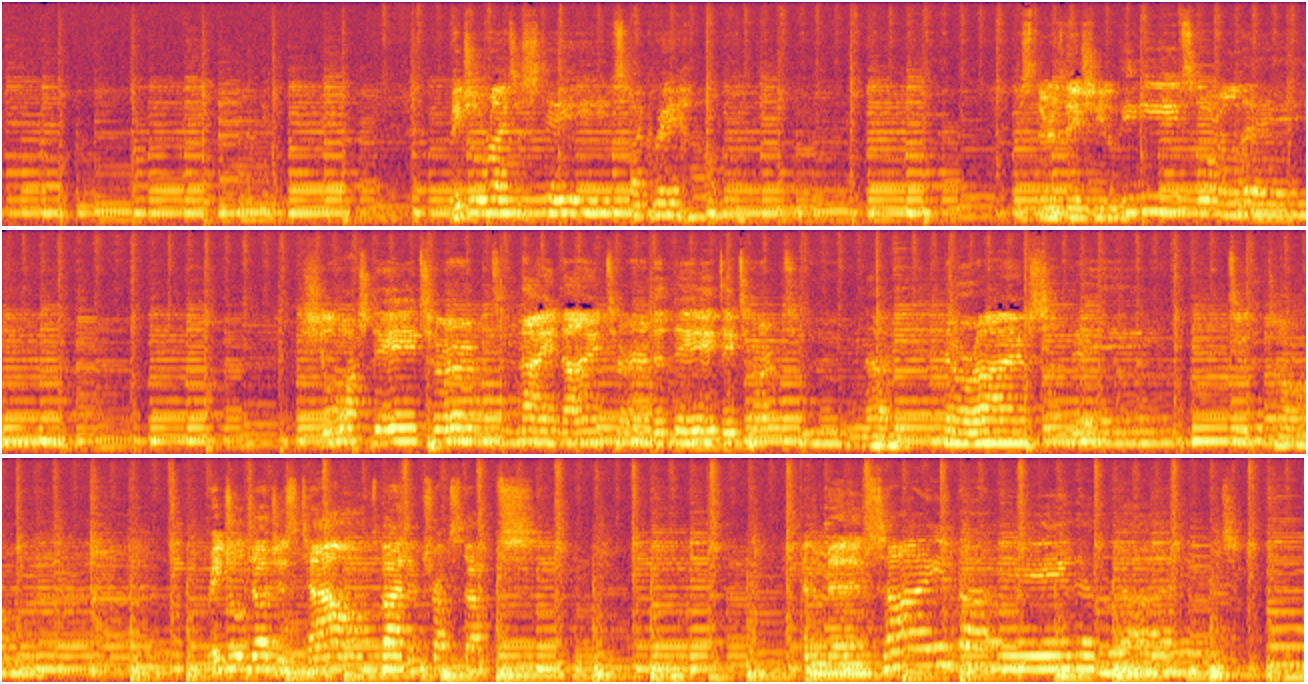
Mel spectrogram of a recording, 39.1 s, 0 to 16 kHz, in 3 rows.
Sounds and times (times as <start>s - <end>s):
Music: 0.0s - 39.1s.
